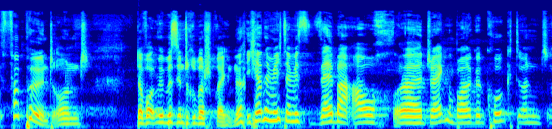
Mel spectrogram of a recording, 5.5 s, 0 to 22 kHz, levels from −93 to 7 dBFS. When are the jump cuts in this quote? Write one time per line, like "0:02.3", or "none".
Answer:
0:02.4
